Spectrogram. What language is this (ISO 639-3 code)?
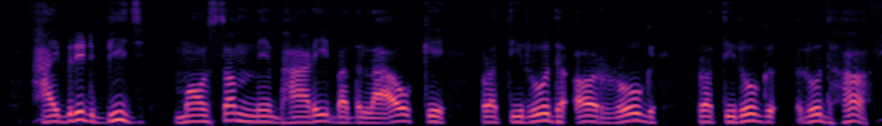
bho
